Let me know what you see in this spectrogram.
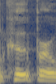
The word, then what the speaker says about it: Cowper: It looks like Cowper, but it's pronounced Cooper.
